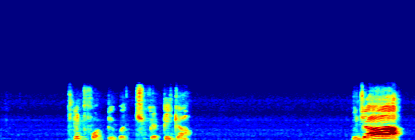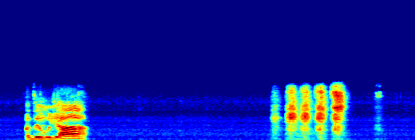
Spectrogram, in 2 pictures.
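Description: A young girl speaks in short bursts close to a microphone.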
